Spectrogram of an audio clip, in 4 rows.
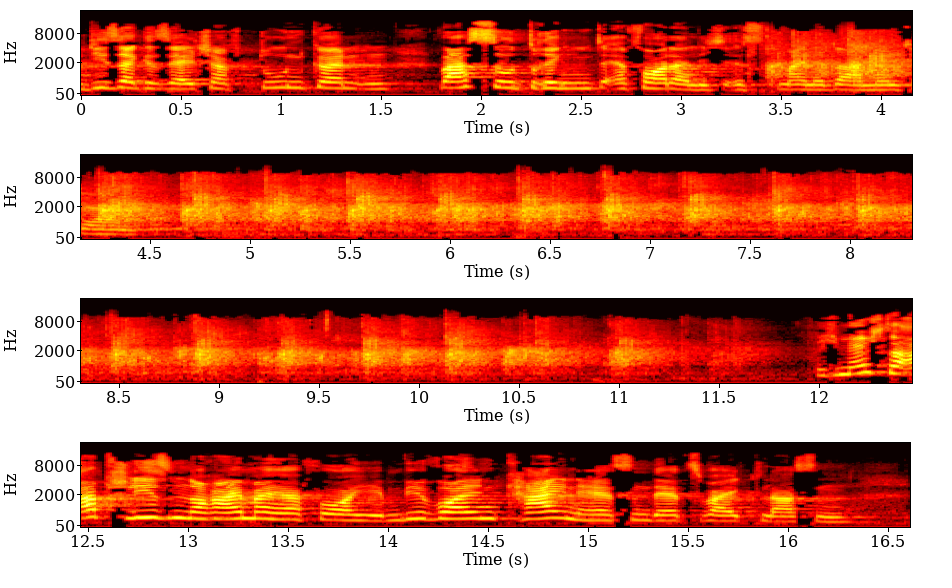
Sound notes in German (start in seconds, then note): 5.3 Beifall SPD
